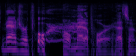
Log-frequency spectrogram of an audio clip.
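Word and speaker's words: Madripoor: picked it up in madraport not matador Matador is the bull fighter in Spain what did I say you said Matador it's mad Rapport oh metapore that's why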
